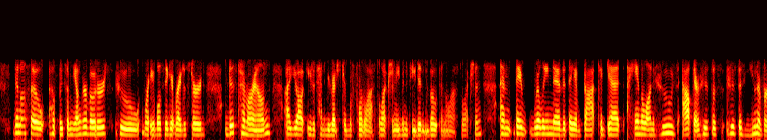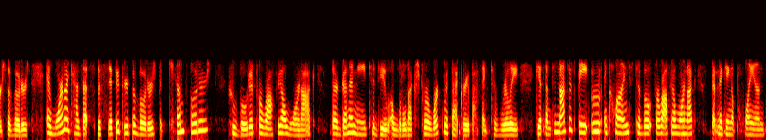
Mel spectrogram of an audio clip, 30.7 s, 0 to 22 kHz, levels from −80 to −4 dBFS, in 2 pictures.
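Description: Throughout, the speech runs through the G.723.1 codec at a very low rate, which fits about 6.3 kbit/s, inside a 200 Hz to 3.4 kHz line band. Its slowly updated voice model and coarse frames leave the sound heavily muffled and hoarse, with smeared consonants.

From 0.41 to 0.57 s, just before "hopefully some younger voters", and again from 24.80 to 24.90 s, between "work with that group" and "think to really get", VoIP packet loss concealed by the speech codec takes out about 60 ms of audio, which fits two lost 30 ms frames. The decoder fills the gap by extending its last pitch and filter while lowering the gain, so the speech stretches into a short buzzy tone or coloured noise that fades, and comes back weak for a moment.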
